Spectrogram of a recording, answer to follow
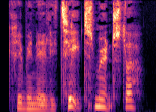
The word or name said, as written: kriminalitetsmønster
